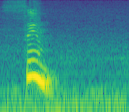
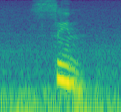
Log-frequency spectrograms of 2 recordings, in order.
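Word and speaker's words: сын: word is sin sin i understand that to pronounce this sound it will be a little bit difficult so let me help you i will explain how to pronounce it first of all please uh try to say the sound and then make a smile okay then smile please and you will hear this sound um i will make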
